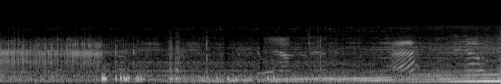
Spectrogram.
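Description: A model airplane engine sputters to life and revs up with a rising buzz.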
